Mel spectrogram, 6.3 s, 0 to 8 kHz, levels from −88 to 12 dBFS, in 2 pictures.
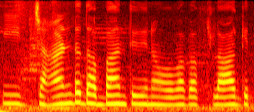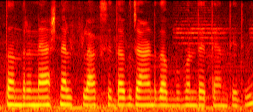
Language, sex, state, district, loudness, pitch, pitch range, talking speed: Kannada, female, Karnataka, Raichur, -17 LUFS, 205 Hz, 195-220 Hz, 140 wpm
